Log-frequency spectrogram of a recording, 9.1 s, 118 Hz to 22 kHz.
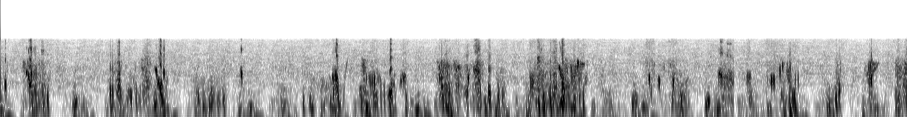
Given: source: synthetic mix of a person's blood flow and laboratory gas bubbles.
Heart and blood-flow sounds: Doppler ultrasound of blood flow; precordium
0.00-0.11 s: bubbles
0.23-0.52 s: bubbles
1.07-1.23 s: bubbles
1.25-1.68 s: bubbles
1.93-2.28 s: bubbles
2.39-2.46 s: bubbles
3.01-3.47 s: bubbles
3.57-4.09 s: bubbles
4.36-5.08 s: bubbles
5.28-5.88 s: bubbles
6.46-6.91 s: bubbles
7.17-7.34 s: bubbles
7.46-7.54 s: bubbles
7.65-8.02 s: bubbles
8.33-8.44 s: bubbles
8.64-8.79 s: bubbles
8.94-9.08 s: bubbles
From the record:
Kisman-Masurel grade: 243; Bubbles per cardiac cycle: several, 3 to 8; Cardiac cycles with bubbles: 100%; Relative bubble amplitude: loud (0.450 to 0.775); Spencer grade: 3 (all of the cardiac periods contain showers or single bubble signals, but not dominating or overriding the cardiac motion signals); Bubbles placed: anywhere in the cardiac cycle

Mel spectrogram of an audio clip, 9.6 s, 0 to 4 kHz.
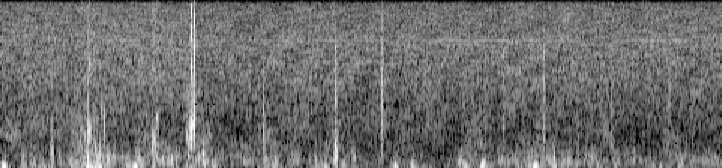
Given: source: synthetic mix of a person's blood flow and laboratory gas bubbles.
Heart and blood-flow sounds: Doppler ultrasound of blood flow; subclavian vein
1.04-1.42 s: bubbles
2.00-2.12 s: bubbles
2.46-2.62 s: bubbles
From the record:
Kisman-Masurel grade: 123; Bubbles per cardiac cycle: 1 to 2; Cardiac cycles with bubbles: 10 to 50%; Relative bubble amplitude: loud (0.450 to 0.775); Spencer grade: 2 (many but less than half of the cardiac periods contain bubble signals, singularly or in groups); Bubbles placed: anywhere in the cardiac cycle

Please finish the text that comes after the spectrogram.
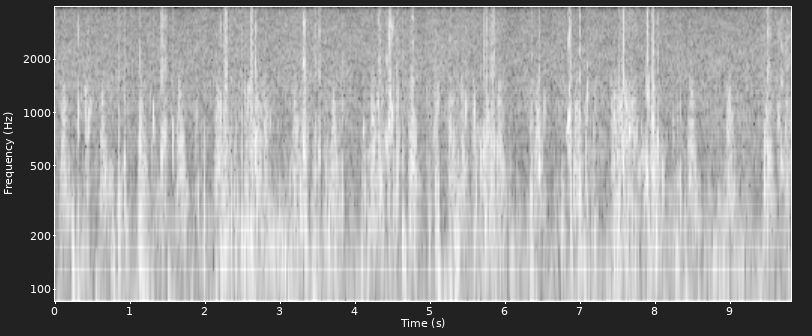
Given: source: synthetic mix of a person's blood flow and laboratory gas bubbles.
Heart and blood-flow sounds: Doppler ultrasound of blood flow; subclavian vein
0.28-0.50 s: bubbles
0.71-0.77 s: bubbles
0.80-1.02 s: bubbles
1.10-1.20 s: bubbles
1.26-1.35 s: bubbles
1.39-1.60 s: bubbles
1.85-2.03 s: bubbles
2.18-2.90 s: bubbles
2.96-3.41 s: bubbles
3.44-3.85 s: bubbles
4.07-4.83 s: bubbles
4.94-5.12 s: bubbles
5.22-6.00 s: bubbles
6.28-6.58 s: bubbles
6.73-7.23 s: bubbles
7.39-8.15 s: bubbles
8.21-8.38 s: bubbles
9.40-9.58 s: bubbles
9.62-9.82 s: bubbles
From the record:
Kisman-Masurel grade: 332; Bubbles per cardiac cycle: rolling drumbeat, 9 or more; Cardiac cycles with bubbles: 50 to 99%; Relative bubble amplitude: moderate (0.250 to 0.450); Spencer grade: 3 (all of the cardiac periods contain showers or single bubble signals, but not dominating or overriding the cardiac motion signals); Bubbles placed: anywhere in the cardiac cycle

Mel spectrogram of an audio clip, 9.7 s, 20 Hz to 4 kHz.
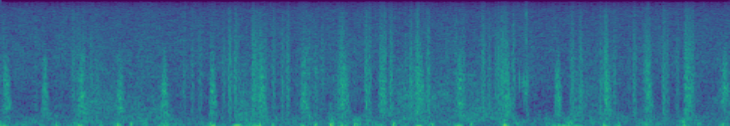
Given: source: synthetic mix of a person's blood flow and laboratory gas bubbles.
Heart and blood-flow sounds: Doppler ultrasound of blood flow; subclavian vein
6.91-7.12 s: bubbles
From the record:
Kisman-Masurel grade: 111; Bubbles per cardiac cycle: 1 to 2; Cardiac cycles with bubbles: 1 to 10%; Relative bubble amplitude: barely perceptible (0.100 to 0.250); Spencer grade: 1 (occasional bubble signal discernible with the cardiac motion signal, with majority of cardiac periods free of bubbles); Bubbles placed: anywhere in the cardiac cycle

